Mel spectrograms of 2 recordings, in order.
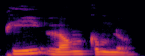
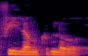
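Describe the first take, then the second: First: The first word begins with a p sound. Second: The first word begins with an f sound. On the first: This is the standard form. "You put p in front" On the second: This is the trendy form used by young people. "they use a fa"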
